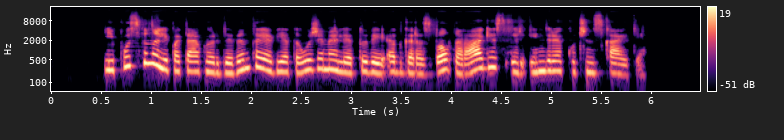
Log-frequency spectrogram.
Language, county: Lithuanian, Vilnius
